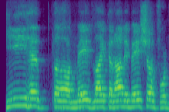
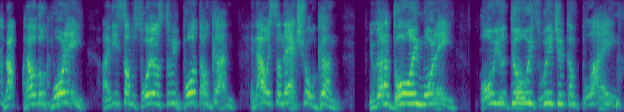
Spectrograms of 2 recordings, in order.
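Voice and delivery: high Aussie cartoon grandpa, shouting at Morty; broad Australian Rick, much higher; Australian Rick accent; 9 semitones higher than usual. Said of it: "That was a pretty good accent".

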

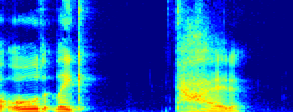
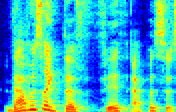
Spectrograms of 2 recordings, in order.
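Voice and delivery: excited high exclaim; 8 semitones higher than usual. Real, not acted. Excited realisation while watching.

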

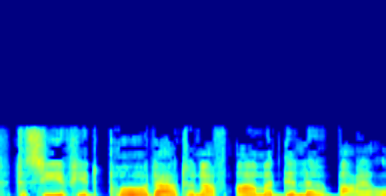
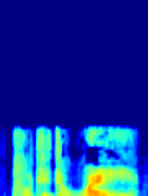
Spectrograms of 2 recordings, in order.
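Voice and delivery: snarling; 6 semitones higher than usual. Acted. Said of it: "snarled Snape".

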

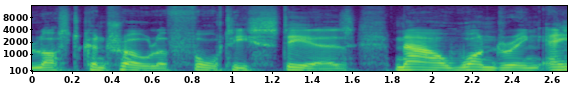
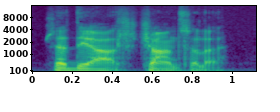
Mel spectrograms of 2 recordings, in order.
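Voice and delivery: plain reading voice

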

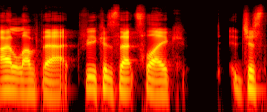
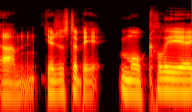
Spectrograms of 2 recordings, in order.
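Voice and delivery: ordinary talk

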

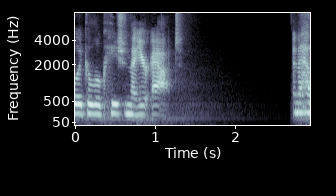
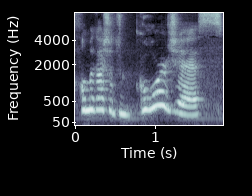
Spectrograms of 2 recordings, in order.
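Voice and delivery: awed; 2 semitones higher, slower than usual. Real, not acted. Awed at lake picture.

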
